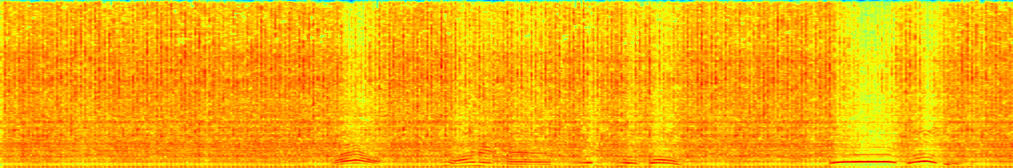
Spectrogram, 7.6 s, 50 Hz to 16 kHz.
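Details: Rebuilt 10 HP Briggs on a 5000 W Coleman generator, formerly smoking, after new rings, back in its cage and putting out about 213 volts: steady even drone holding speed under load, no hunting, knocking or misses; no smoke, running healthy.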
